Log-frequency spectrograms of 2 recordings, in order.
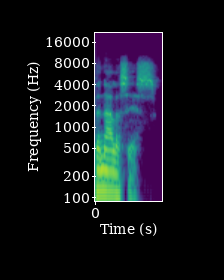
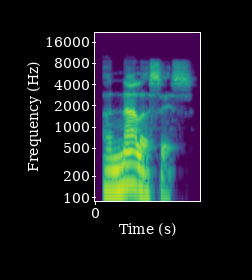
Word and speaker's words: analysis: Let's continue with analysis. Many learners accidentally shorten this word, but native speakers usually pronounce all four syllables. Analysis.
